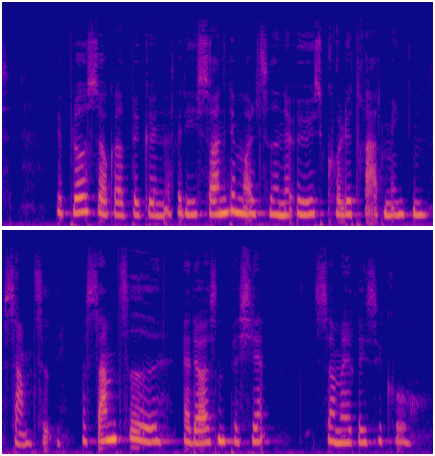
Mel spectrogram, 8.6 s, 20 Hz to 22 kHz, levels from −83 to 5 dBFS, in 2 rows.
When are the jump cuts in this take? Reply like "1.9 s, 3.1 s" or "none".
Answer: 1.7 s, 2.9 s, 5.0 s

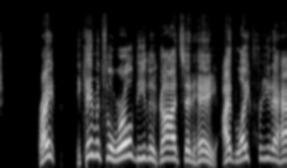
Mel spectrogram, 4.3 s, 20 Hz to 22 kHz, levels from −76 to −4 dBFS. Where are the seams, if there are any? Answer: 2.3 s

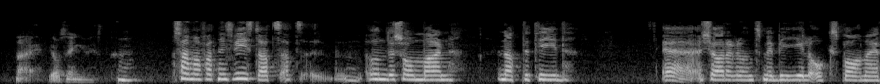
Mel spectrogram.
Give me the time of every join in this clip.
none

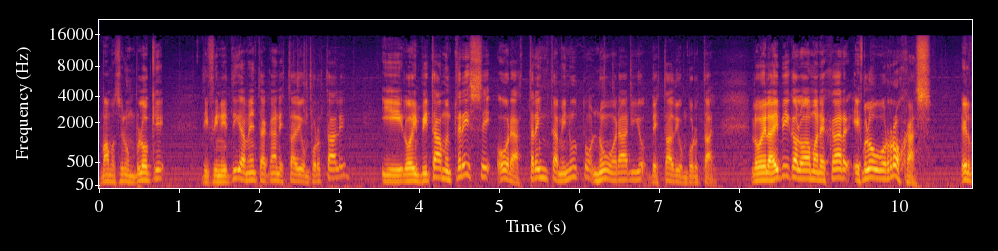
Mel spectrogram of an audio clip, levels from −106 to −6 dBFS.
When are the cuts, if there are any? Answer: 3.3 s, 4.4 s, 9.5 s

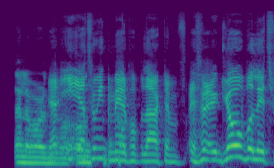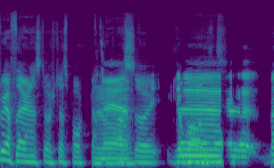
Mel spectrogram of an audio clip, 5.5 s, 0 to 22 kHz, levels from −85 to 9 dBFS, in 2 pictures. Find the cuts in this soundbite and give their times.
1.1 s, 2.9 s

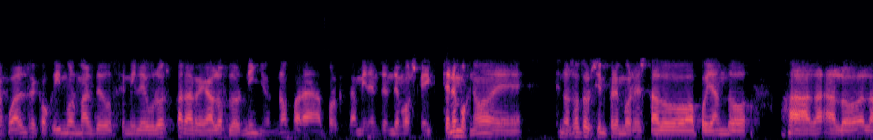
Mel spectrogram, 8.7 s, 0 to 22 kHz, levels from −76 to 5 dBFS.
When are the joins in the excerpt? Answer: 2.3 s, 4.3 s, 4.7 s

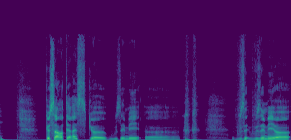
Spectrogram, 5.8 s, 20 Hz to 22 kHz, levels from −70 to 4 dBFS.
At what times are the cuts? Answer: 0.9 s, 1.8 s

